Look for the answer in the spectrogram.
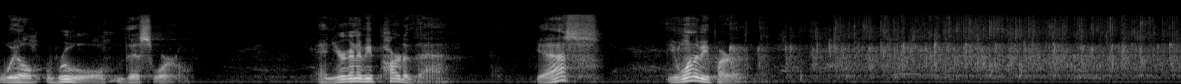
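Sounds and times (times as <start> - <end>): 
speech: 0.0 - 1.9, 3.2 - 4.6, 5.4 - 6.0, 6.7 - 7.7
audience clapping: 7.2 - 11.7.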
